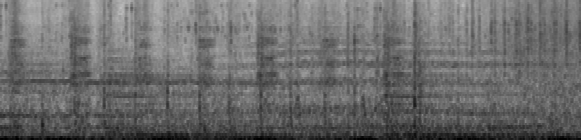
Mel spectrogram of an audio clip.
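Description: Boots run on a metal floor.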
